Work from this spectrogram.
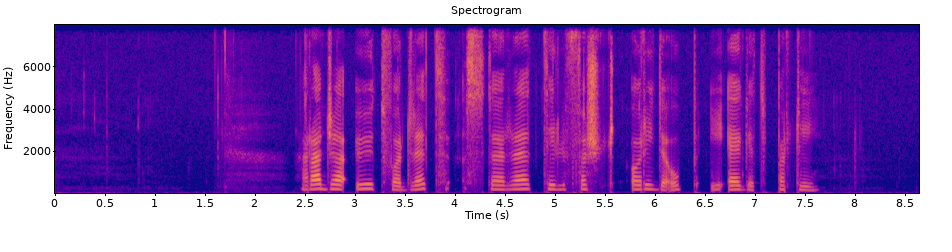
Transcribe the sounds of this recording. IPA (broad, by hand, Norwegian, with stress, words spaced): ˈɾɑd͡ʒɑ ˈʉːtfɔɖɾət ˈstøːɾə ˈtɪl ˈfœʃt ˈoː ˈɾʏdə ˈʊp ˈiː ˈeːɡət pɑˈʈiː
